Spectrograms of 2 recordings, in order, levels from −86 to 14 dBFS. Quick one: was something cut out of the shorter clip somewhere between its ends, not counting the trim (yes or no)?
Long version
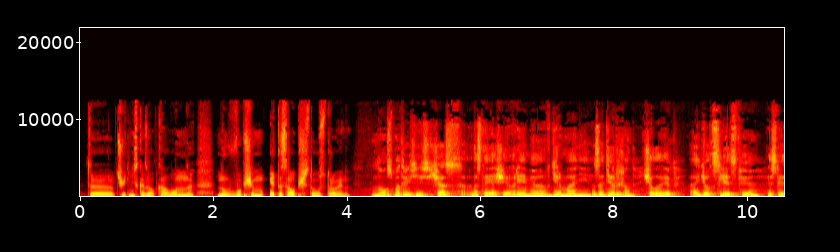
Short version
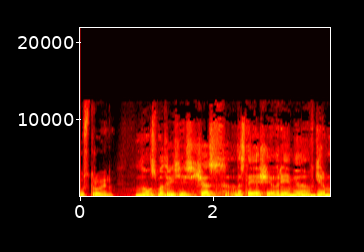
no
